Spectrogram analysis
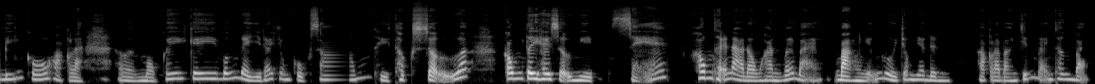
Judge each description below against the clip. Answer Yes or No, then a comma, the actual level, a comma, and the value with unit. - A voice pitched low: No, high, 220 Hz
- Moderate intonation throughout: No, wide, 5.9 semitones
